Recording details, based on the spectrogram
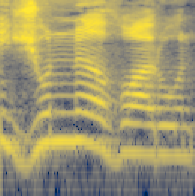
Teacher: نون ظاہر ہو گئی، نون کی آواز بہت کلیئر سب کو سنائی دی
